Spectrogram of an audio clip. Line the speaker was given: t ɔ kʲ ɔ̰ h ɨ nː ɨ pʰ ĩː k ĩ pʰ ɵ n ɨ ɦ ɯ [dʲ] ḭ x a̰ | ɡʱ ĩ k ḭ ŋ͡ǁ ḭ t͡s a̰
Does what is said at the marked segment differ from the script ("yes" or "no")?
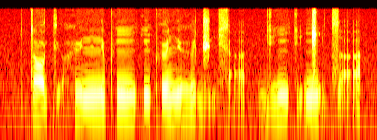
yes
